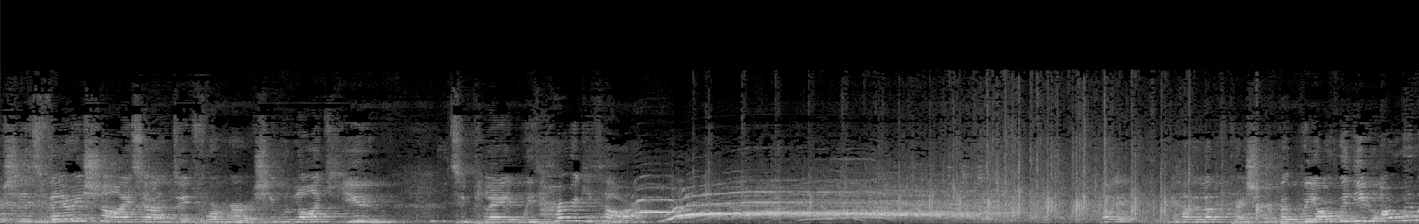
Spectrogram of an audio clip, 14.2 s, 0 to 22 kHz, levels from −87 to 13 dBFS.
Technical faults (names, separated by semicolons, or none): none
